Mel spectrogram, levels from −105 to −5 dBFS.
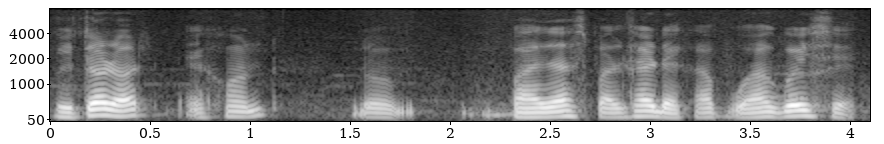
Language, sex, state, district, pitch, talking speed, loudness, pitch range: Assamese, male, Assam, Sonitpur, 130 Hz, 115 wpm, -18 LUFS, 120-145 Hz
